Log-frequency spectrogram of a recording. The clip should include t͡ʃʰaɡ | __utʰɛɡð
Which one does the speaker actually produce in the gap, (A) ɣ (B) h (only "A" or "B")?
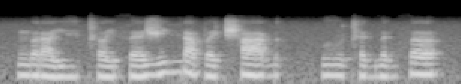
A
